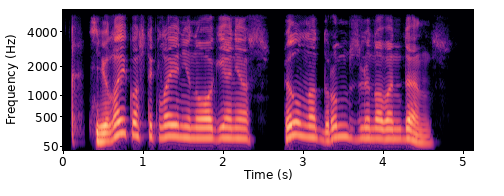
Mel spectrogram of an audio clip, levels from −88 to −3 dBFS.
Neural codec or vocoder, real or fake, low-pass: none; real; 5.4 kHz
